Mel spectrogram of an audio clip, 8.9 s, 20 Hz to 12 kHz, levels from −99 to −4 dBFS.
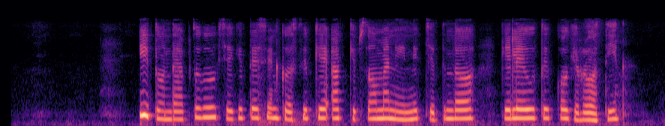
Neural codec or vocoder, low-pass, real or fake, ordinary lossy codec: none; 7.2 kHz; real; AAC, 48 kbps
